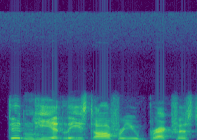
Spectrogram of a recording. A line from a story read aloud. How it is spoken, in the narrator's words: May angrily asked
